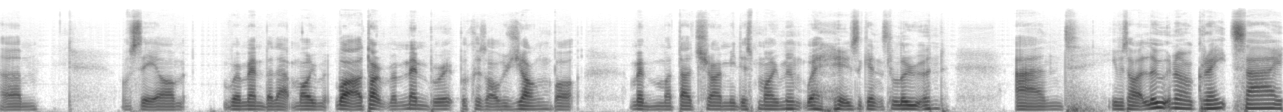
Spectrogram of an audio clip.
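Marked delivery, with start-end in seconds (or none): 11.5-12.8 put-on Liverpool Scouse accent. Retelling a moment your dad showed you, quote the man, imitating his Scouse accent. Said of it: "with a Scouse accent like he's got".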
